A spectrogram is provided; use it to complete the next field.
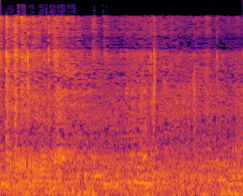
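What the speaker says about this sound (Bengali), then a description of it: "এটা সিলভার কবুতর।" Silver pigeons coo steadily amid cluttered background noise, their low murmuring calls continuous through the whole stretch.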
